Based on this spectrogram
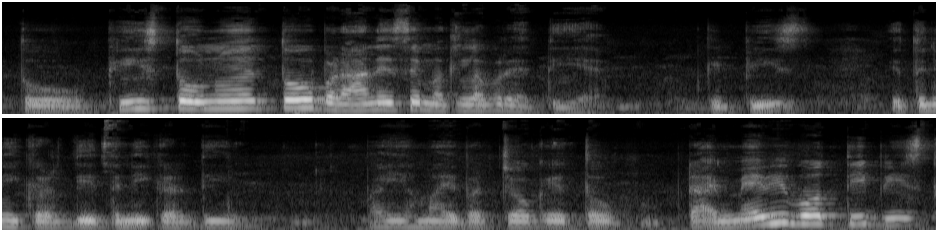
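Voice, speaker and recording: A woman's voice: on the low side, gravelly, dark tone, slight background noise, poor audio. A middle-aged woman chatting casually to viewers in a home vlog, speaking to them as friends and family. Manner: chatty, addresses viewers as sister and brother. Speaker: home vlogger.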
